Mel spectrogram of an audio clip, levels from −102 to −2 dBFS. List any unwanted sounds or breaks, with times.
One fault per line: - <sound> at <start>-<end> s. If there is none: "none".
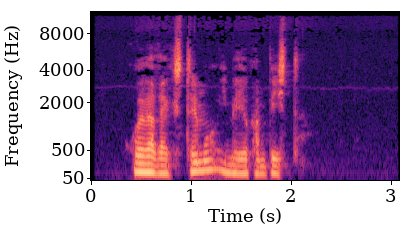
none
